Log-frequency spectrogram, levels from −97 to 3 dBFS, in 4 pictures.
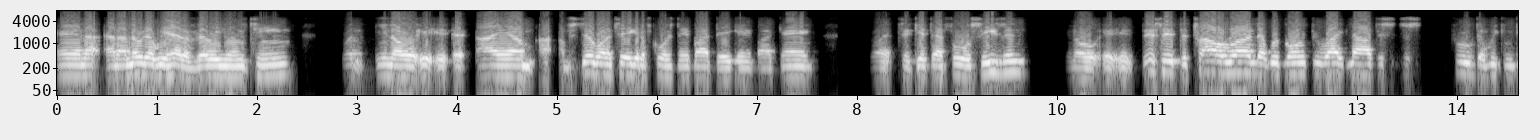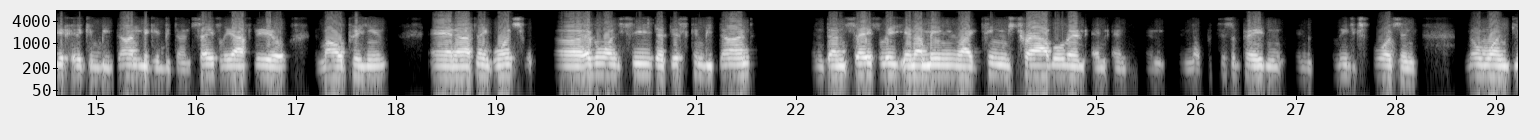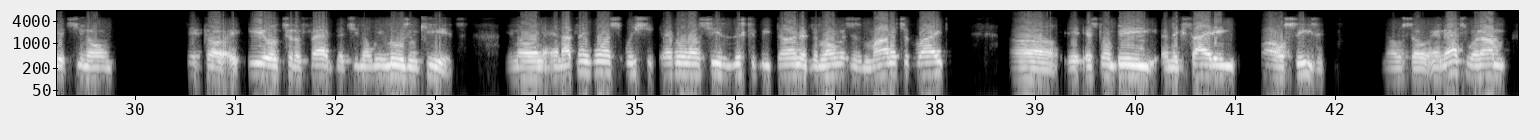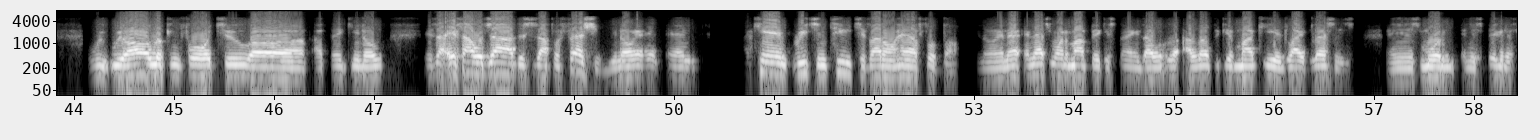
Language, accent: English, American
